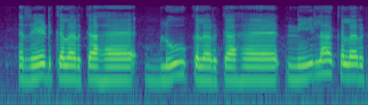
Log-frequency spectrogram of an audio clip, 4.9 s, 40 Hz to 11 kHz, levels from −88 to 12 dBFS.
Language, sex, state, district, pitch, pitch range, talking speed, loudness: Hindi, male, Jharkhand, Ranchi, 160 Hz, 155-175 Hz, 135 wpm, -15 LUFS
